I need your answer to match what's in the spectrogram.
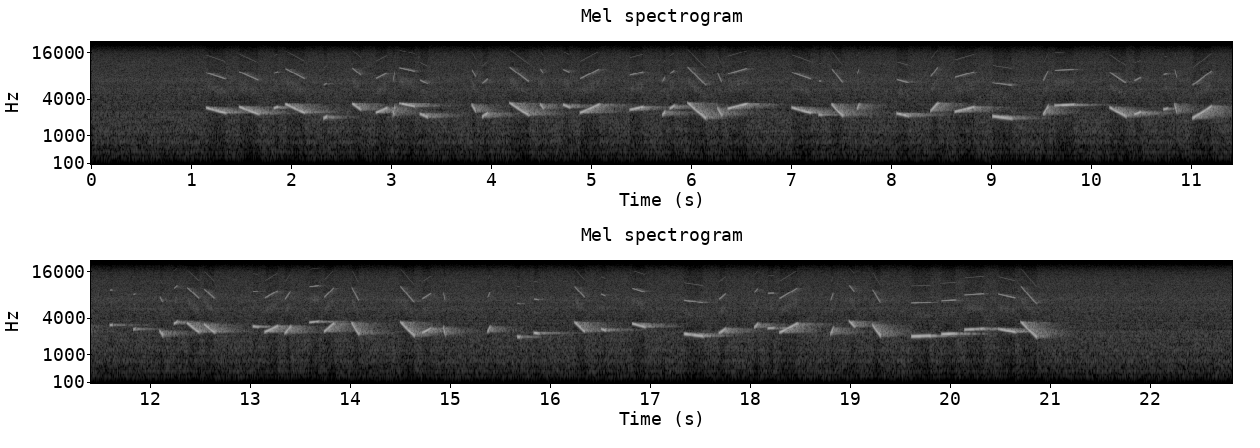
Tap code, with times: none

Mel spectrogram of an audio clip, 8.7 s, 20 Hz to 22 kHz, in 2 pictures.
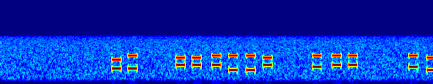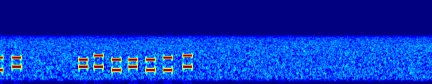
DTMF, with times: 1.1-1.4 46
1.8-2.7 00#330
3.1-3.6 9##
4.1-4.5 928
5.1-6.2 7917129

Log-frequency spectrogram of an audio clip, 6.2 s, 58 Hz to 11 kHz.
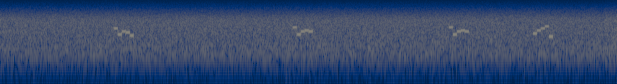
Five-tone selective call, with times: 1.1-1.3 93652
2.9-3.1 03676
4.5-4.7 03676
5.3-5.5 47991

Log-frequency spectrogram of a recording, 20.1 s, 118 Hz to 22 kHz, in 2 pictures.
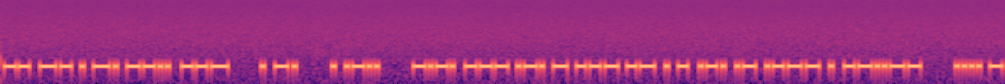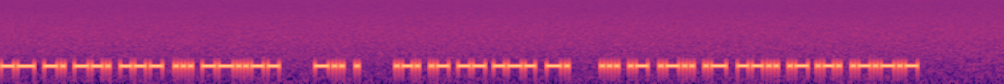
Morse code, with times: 0.0-2.3 …
2.6-3.0 EN
3.3-3.8 EL
4.1-9.2 CORTOMETRAJE,
9.5-12.8 HONGOS,
13.2-13.6 DE
14.0-15.7 RAMON
16.0-19.2 SALAZAR.

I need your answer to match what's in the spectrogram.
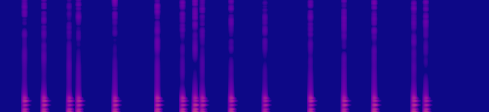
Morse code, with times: none

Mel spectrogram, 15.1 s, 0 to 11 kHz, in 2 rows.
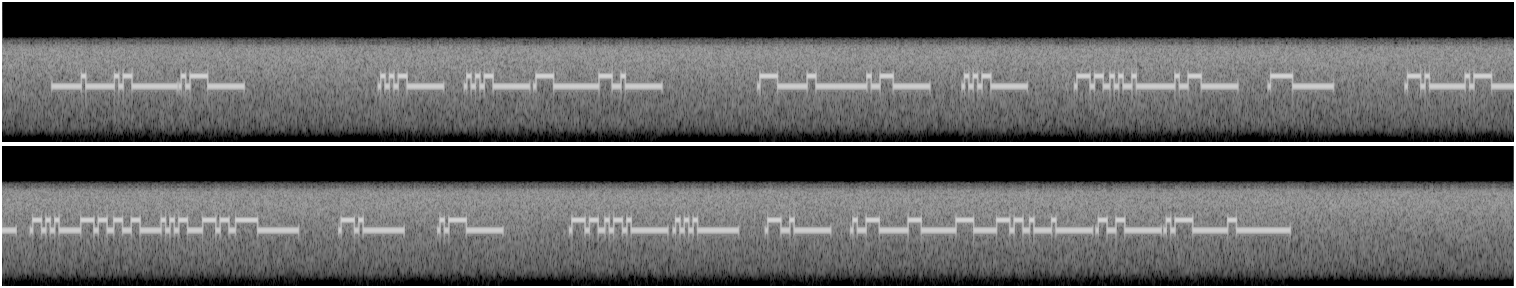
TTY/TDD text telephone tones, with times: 0.6-5.0 BESSONOVAS
5.5-7.9 FATHER
8.1-8.5 IS
8.7-9.9 THE
10.6-12.5 DYNAMO
12.7-13.9 KIEV

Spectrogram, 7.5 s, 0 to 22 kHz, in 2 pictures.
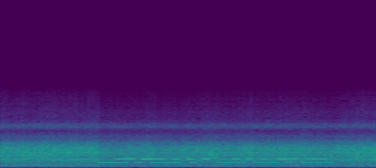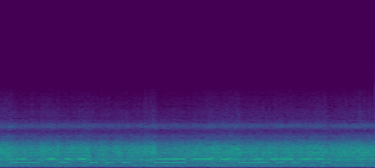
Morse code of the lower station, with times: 1.0-3.3 CQ
3.9-5.6 TEST
6.1-7.1 DE

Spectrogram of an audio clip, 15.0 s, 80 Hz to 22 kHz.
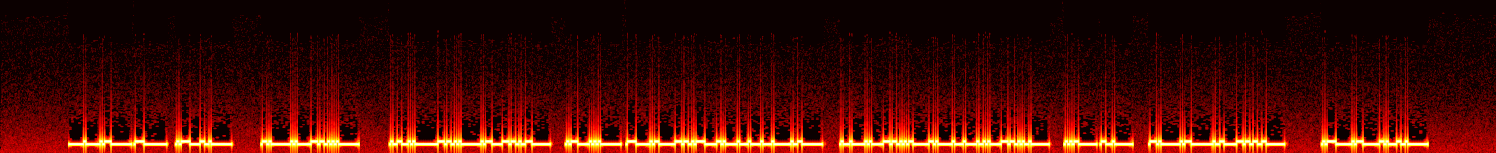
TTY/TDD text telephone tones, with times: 1.0-3.1 ZOEPGX
3.3-4.2 YWX
4.5-5.0 XZ
5.2-6.7 AZYOB
6.9-8.8 EGKKWQX
9.0-9.9 SGKJ
10.2-12.3 FSCHZW
12.5-14.1 IEZGP

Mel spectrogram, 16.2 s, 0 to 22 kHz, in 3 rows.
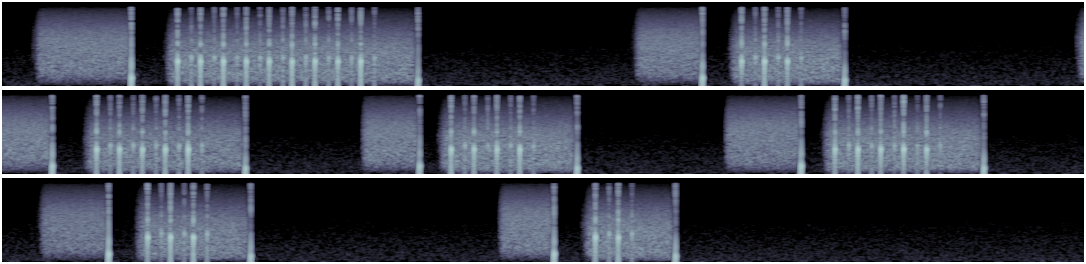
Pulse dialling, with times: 0.2-2.1 9
3.2-4.2 3
5.4-6.6 5
7.2-8.3 4
9.0-10.3 5
11.0-12.1 3
13.3-14.2 2

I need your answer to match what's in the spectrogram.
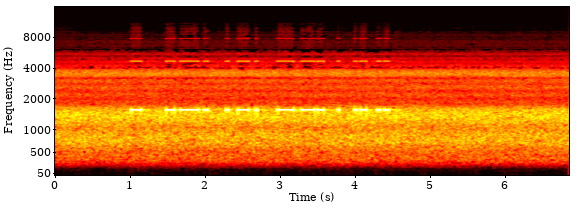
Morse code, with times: none

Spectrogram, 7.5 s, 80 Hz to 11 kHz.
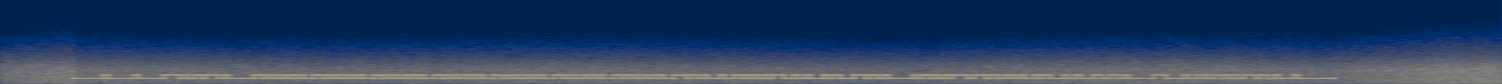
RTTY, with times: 1.3-3.4 RYRYRYRYRYRYRY
3.5-4.3 QRZ?
4.4-4.9 DE
5.0-6.2 YB8MJR
6.4-6.5 K

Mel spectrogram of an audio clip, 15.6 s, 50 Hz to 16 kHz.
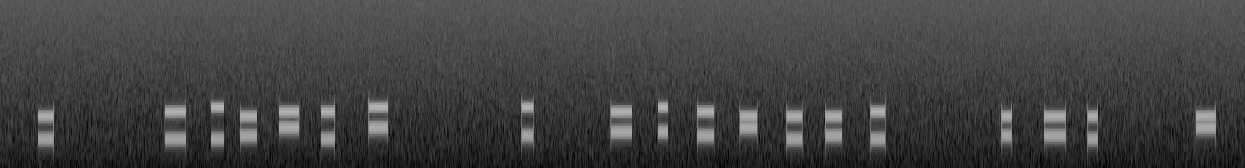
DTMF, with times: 0.5-0.7 1
2.1-4.8 23402#
6.5-6.7 6
7.6-11.1 895*142
12.5-13.7 441
14.9-15.2 *

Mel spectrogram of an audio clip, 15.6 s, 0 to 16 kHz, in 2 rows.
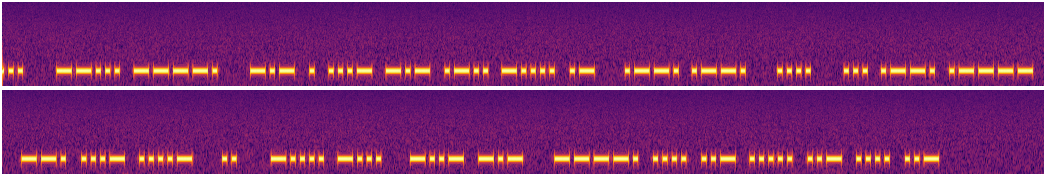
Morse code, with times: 0.0-0.2 …
0.4-1.6 79
1.9-4.4 KEVKL6A
4.7-5.6 PP
5.8-6.1 H
6.3-7.7 SP1
8.0-9.2 GV4
9.5-9.6 I
9.8-10.7 6B
10.9-11.7 XK
12.0-14.8 9HU5UHU

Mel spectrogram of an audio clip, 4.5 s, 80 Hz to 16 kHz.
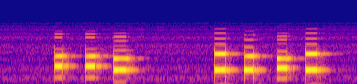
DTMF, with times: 0.7-1.6 881
2.7-4.0 3243

